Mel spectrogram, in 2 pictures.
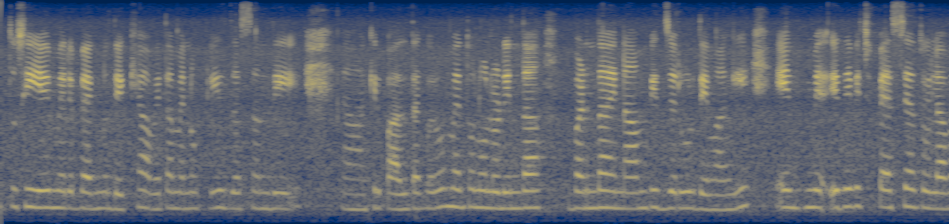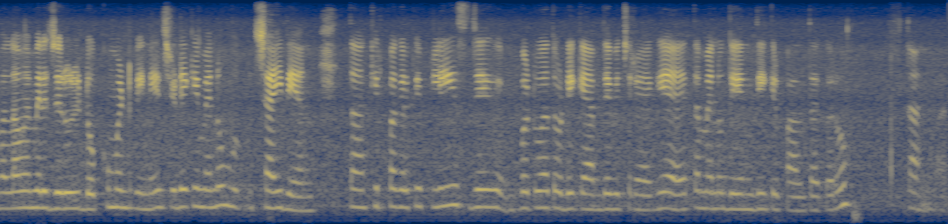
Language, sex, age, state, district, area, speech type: Punjabi, female, 18-30, Punjab, Mansa, urban, spontaneous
